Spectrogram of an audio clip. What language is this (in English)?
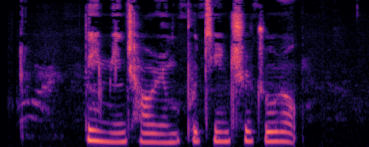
Chinese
